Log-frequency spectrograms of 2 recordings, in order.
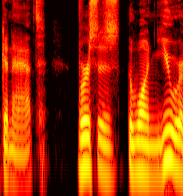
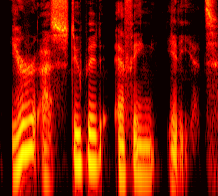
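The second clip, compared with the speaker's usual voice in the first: put-on smiling voice, quieter; 8 dB quieter than usual. Retelling what a coach said to a gymnast while smiling: imitating a coach's smiling tone. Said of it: "with this tone and this expression".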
